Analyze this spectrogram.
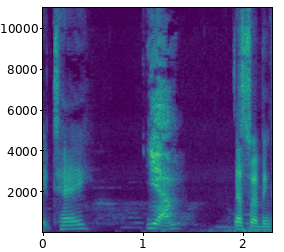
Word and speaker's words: Tay: Um, and Tay, is that how you say it, Tay?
